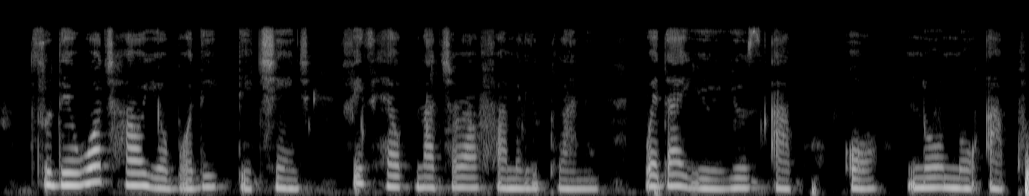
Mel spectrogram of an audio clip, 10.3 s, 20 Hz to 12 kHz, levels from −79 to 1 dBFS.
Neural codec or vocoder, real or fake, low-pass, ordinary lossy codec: none; real; 7.2 kHz; none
